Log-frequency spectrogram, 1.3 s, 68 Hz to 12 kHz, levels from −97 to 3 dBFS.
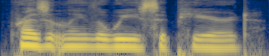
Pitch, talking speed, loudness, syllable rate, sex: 160 Hz, 135 wpm, -17 LUFS, 6.6 syllables/s, female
